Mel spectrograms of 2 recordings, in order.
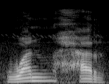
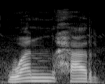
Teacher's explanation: نون ساکن ہے اس کے بعد حروف خلقی میں سے حا آئی ہے لہذا نون ساکن غنہ نہیں ہوگا ون حر. حمزہ خا زبر اخ را زبر را اخ را.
